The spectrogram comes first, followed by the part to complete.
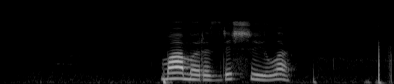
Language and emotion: Russian, positive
